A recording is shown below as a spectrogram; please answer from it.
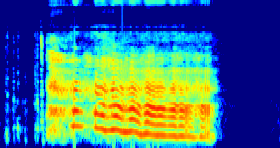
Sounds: Laughter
